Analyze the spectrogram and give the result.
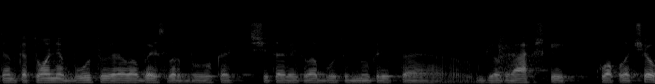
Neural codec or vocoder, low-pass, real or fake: none; 7.2 kHz; real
